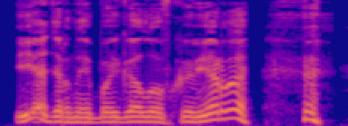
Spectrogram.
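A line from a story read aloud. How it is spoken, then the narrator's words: Short laugh. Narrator (Russian): Король коротко рассмеялся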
